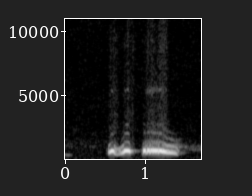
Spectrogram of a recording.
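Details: A single cooing phrase of a female spotted dove urging the male: a brief wavering double hoot, a short pause, then a smooth, long, slightly falling low coo.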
